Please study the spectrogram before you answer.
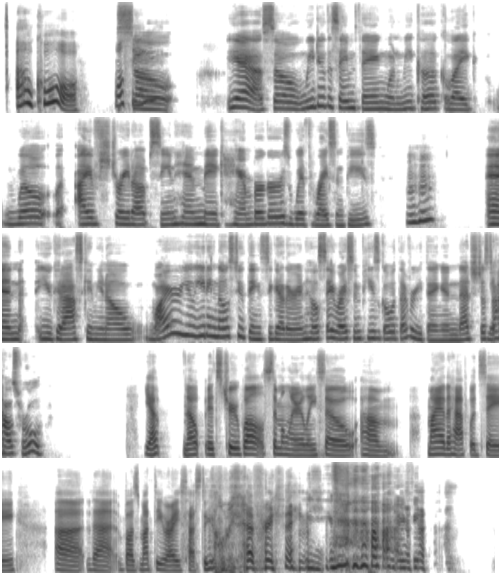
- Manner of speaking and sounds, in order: tapping; laughing while speaking: "go with everything"; laugh
- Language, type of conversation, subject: English, unstructured, What is a happy memory you associate with a cultural event?
- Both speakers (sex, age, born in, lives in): female, 30-34, United States, United States; female, 35-39, United States, United States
